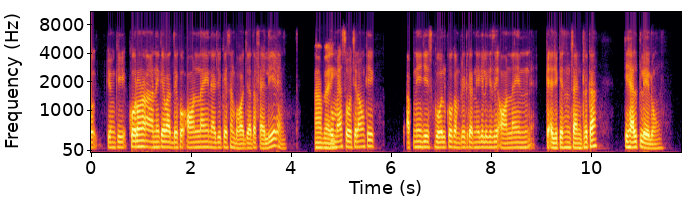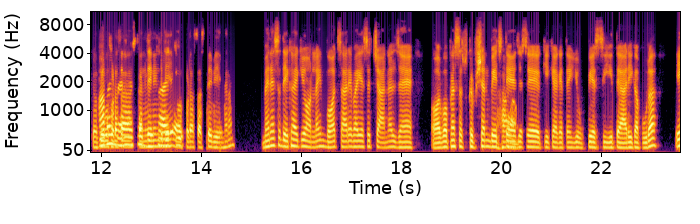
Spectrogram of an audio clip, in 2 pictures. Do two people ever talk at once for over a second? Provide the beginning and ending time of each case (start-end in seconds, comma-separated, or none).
12.0-13.7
